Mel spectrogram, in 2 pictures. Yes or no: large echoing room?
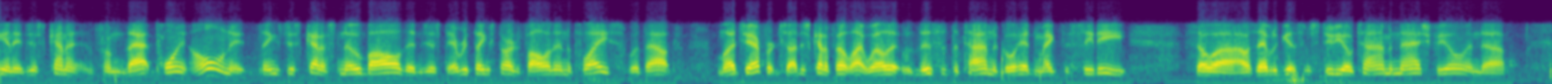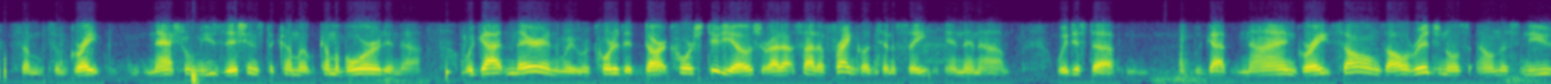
no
